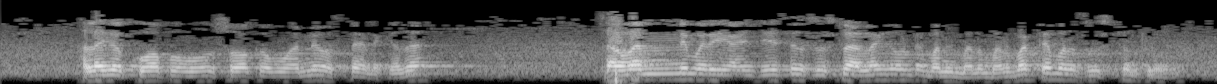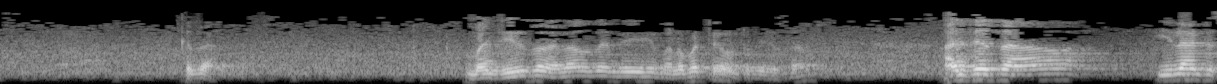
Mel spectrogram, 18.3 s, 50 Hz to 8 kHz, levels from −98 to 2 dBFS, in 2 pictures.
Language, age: Telugu, 50-69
